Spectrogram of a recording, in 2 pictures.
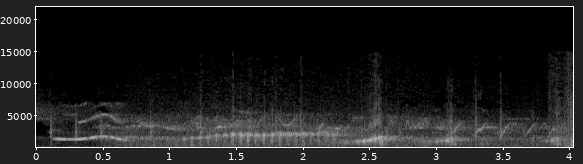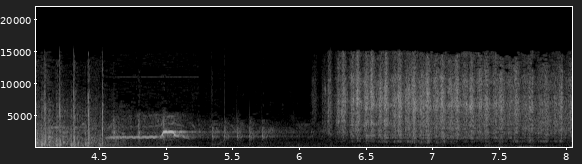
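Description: Recorded wildlife sounds: birds calling with whistled, gliding notes and short rising chirps over a rustling noise. About six seconds in comes a dense, high-pitched buzzing trill lasting about a second and a half.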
